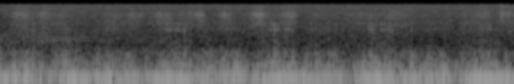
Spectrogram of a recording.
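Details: Domestic cat Manis purring close to an ASMR microphone indoors. A deep, continuous rumble swells and eases with each breath, roughly every second and a quarter, with faint soft breathing above it.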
